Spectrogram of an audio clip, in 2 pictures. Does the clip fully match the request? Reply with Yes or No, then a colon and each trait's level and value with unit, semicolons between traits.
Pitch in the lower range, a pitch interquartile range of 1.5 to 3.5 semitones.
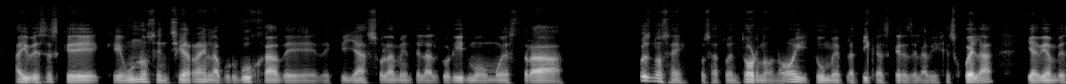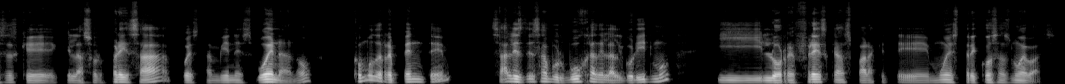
Yes: low, 100 Hz; narrow, 2.5 semitones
